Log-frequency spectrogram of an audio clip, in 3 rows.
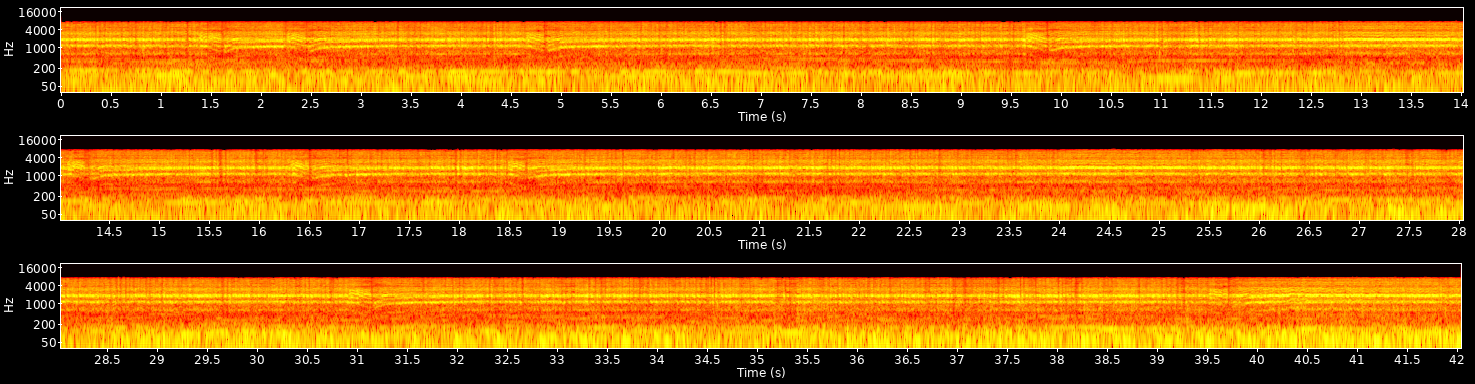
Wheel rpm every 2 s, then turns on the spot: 150, 140, 150, 160, 160, 150, 160, 150, 150, 150, 160, 160, 160, 160, 160, 130, 160, 160, 160, 150, 150.
none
